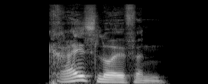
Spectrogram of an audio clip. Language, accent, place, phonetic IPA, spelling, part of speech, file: German, Germany, Berlin, [ˈkʁaɪ̯sˌlɔɪ̯fn̩], Kreisläufen, noun, De-Kreisläufen.ogg
- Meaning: dative plural of Kreislauf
